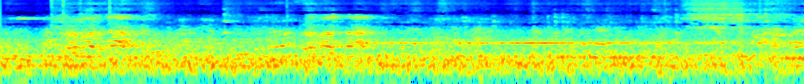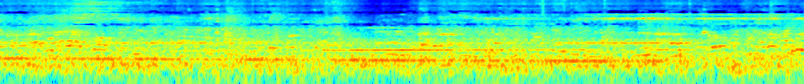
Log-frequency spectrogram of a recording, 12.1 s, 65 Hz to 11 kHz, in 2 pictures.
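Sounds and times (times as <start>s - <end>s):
train rolling noise: 0.0s - 12.0s.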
